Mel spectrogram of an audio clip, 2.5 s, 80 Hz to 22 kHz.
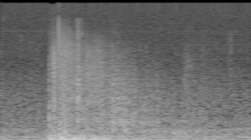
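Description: Naval guns fire high-explosive shells in Ultimate Admiral Dreadnoughts, a German 1910 fleet battle: one sharp, heavy boom with a deep low rumble that rolls on and slowly fades.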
